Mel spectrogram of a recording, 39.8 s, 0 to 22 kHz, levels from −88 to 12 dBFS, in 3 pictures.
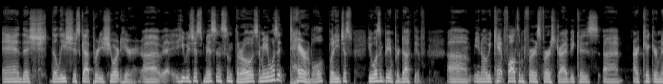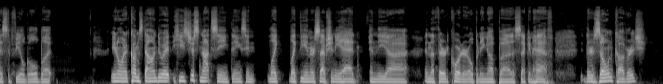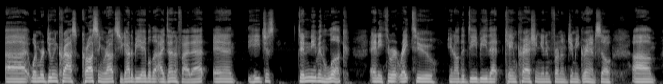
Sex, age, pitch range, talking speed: male, 20-39, 130-155 Hz, 190 wpm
